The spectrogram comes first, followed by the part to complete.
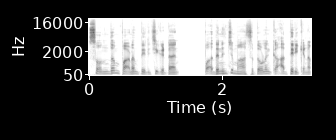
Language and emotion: Malayalam, sad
